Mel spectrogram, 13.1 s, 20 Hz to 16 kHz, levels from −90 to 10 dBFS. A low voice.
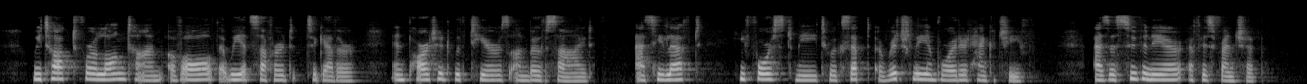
No: high, 220 Hz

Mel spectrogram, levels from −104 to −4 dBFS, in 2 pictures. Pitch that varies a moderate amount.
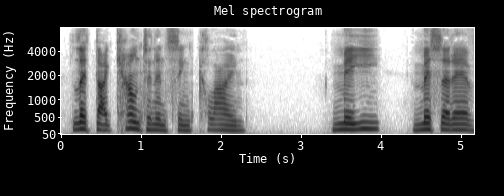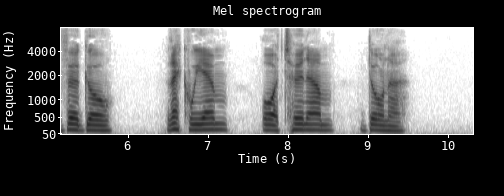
No: narrow, 2.2 semitones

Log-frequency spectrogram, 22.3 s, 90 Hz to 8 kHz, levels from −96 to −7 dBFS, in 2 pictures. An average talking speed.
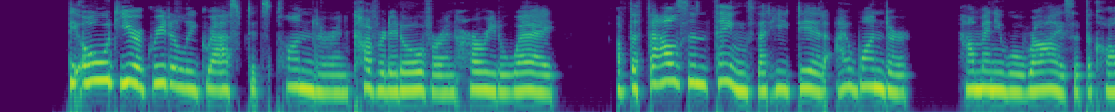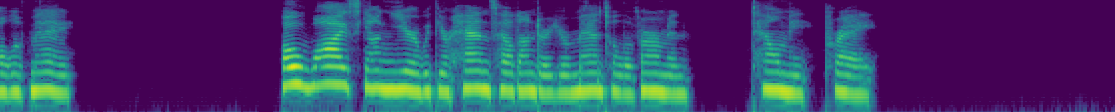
No: slow, 130 wpm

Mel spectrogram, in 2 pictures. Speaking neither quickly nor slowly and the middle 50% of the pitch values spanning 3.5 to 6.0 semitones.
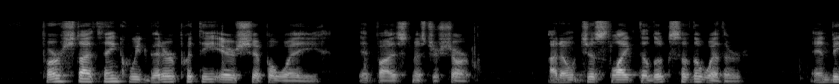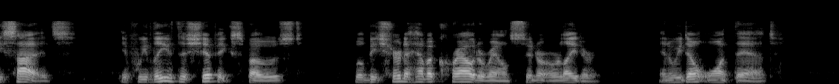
Yes: average, 160 wpm; average, 5.2 semitones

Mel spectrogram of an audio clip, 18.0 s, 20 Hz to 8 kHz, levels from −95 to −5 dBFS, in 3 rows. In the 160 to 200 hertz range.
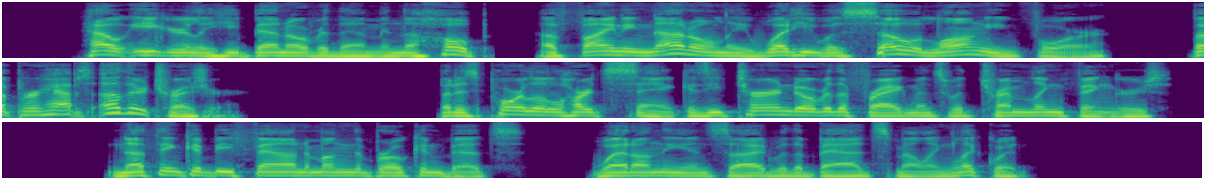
No: low, 115 Hz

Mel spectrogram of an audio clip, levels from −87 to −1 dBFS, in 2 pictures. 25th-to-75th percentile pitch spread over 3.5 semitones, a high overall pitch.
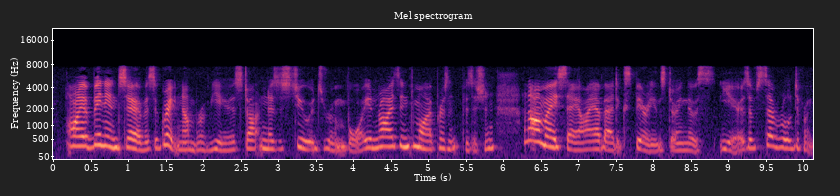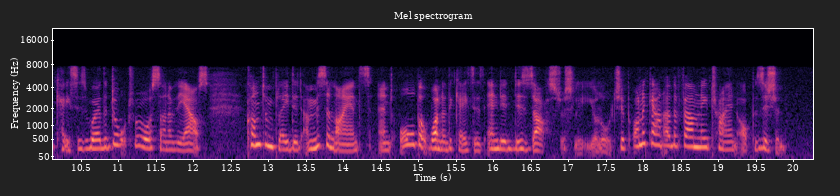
Yes: average, 4.9 semitones; high, 235 Hz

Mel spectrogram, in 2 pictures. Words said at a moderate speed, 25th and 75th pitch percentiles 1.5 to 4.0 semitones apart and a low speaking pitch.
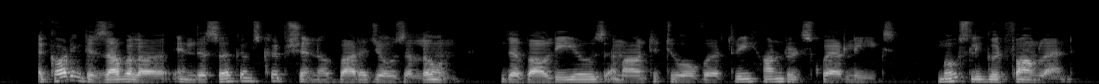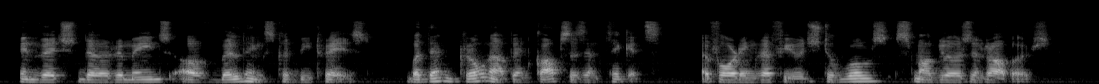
No: slow, 125 wpm; average, 3.4 semitones; low, 115 Hz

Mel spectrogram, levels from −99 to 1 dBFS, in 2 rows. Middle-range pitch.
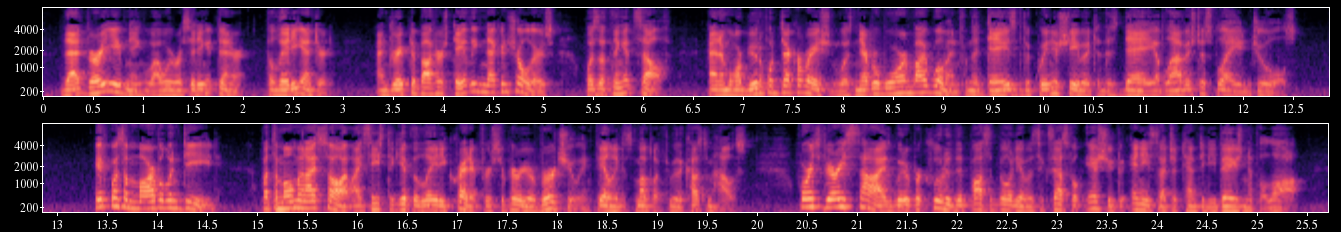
No: low, 130 Hz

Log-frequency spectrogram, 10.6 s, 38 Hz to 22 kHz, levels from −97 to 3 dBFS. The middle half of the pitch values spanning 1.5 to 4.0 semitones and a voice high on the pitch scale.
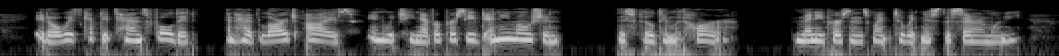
Yes: average, 2.9 semitones; high, 225 Hz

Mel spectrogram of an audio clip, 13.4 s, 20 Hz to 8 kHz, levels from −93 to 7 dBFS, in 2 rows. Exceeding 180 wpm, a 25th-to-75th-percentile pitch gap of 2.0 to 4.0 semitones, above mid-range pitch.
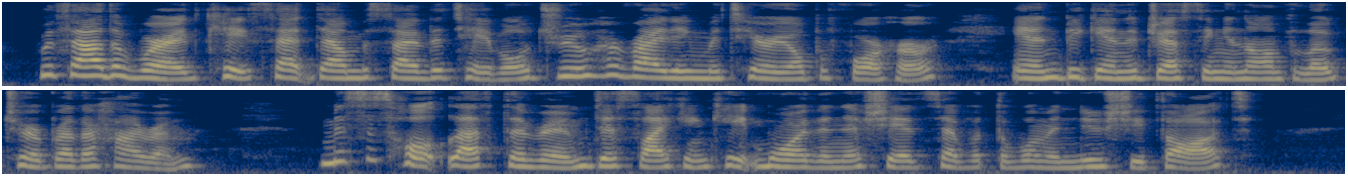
Yes: average, 190 wpm; average, 3.0 semitones; high, 210 Hz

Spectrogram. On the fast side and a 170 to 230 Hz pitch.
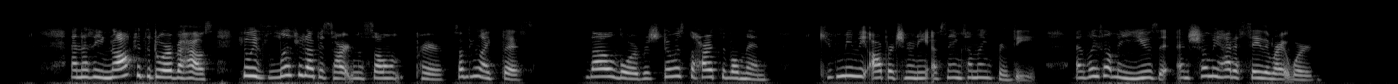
No: fast, 240 wpm; very high, 310 Hz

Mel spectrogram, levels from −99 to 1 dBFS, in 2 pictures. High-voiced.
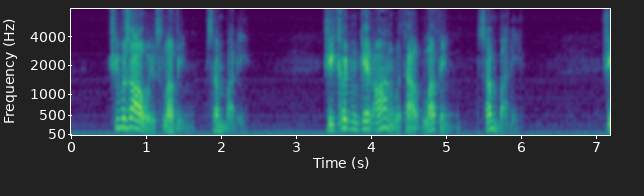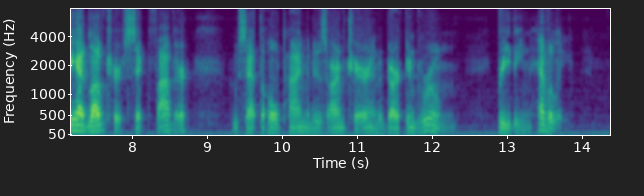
No: low, 110 Hz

